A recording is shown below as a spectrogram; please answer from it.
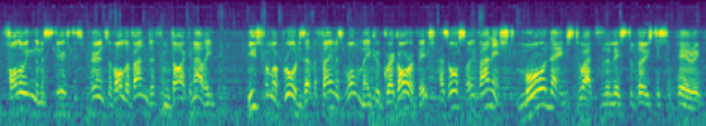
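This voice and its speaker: An actor playing a secret radio host who reads the news with dry sarcasm. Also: male voice, on the high side, lively intonation, fast talker, lightly acted, rough recording. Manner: wry, sarcastic newsreader. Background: game music.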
